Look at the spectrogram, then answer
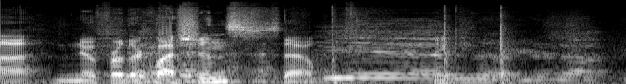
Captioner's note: laughter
